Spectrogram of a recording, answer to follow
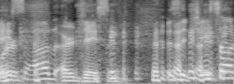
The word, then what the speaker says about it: JSON: Yeah, it's not Jason. It's JSON.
